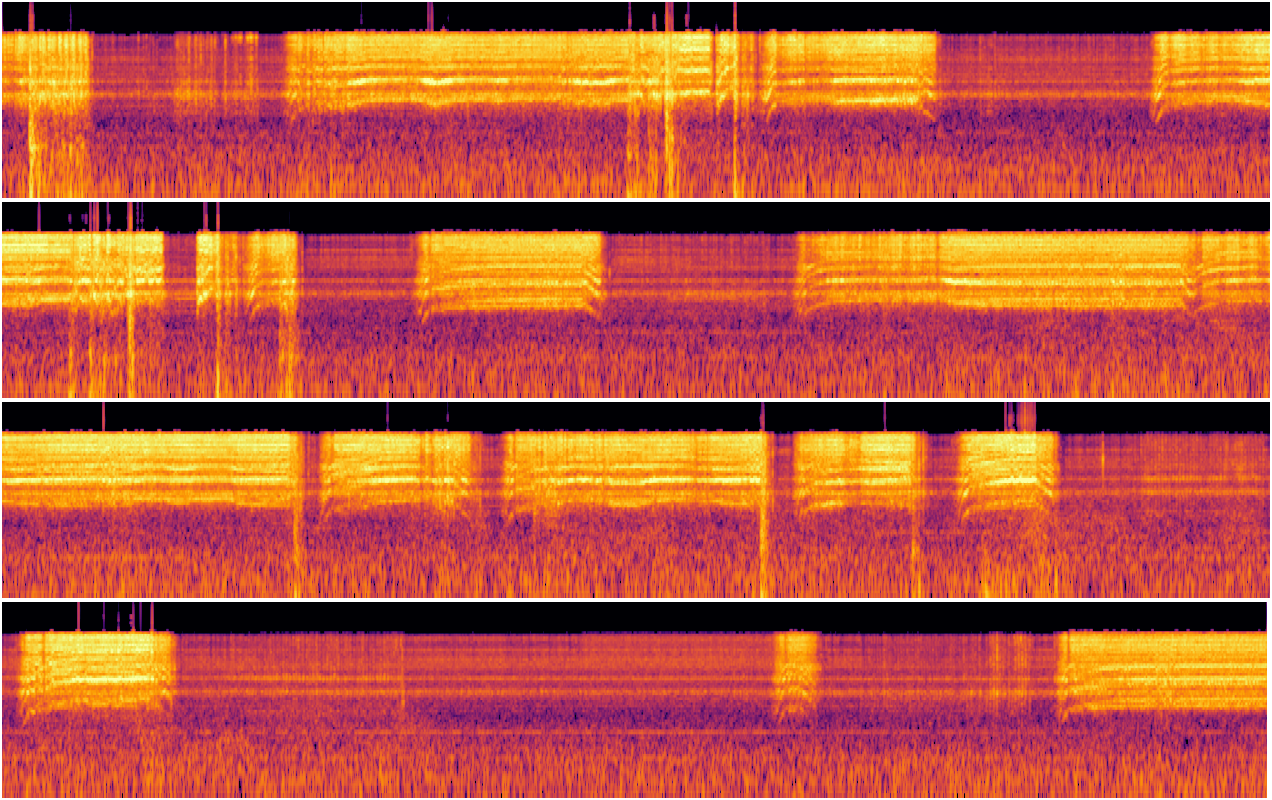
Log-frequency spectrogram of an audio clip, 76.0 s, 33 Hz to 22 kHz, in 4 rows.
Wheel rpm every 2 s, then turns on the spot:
120, 10, 160, 230, 220, 190, 180, 10, 50, 220, 200, 110, 60, 180, 20, 90, 220, 210, 200, 210, 220, 150, 130, 200, 190, 150, 120, 20, 50, 140, 10, 10, 0, 0, 30, 20, 90, 210.
14-16 28-30 44-46 54-56 60-64 68-72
